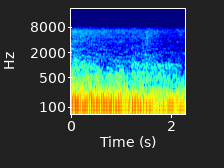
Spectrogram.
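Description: A steady low rumble with a fluttering texture, strongest about half a second in.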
